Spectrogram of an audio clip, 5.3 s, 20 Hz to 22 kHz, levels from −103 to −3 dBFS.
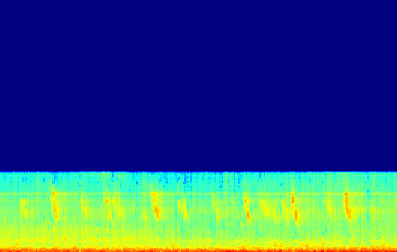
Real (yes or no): no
